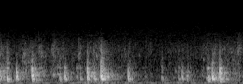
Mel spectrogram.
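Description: A boat moves through water with a steady series of close, rhythmic splashes and sloshes, like oars or paddles dipping again and again, with no voices.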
